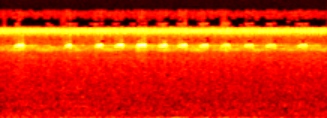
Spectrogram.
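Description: Crickets chirp in high, thin pulses, repeating several times a second over a steady background trill.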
